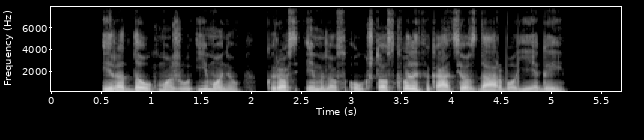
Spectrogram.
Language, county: Lithuanian, Vilnius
